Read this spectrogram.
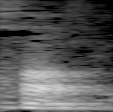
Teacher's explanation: জিহ্বার গোড়া থেকে আদায় হয়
